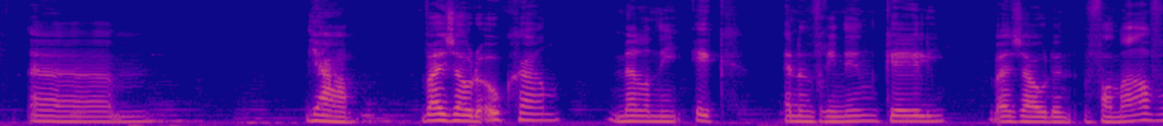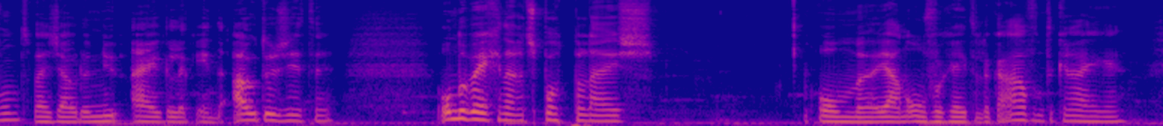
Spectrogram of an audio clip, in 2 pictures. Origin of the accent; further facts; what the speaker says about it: Netherlands; Ik kom uit Nederland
